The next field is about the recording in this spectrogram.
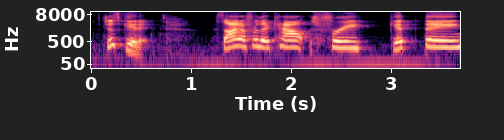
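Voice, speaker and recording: A woman's raised, projected voice with a bright, sharp tone and ordinary pitch variation, on a very clean recording with a silent background. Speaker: personal trainer and fitness youtuber. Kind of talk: casual talk-to-camera advice video.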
